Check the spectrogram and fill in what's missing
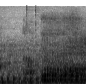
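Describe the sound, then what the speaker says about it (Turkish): A dog sound plays from a mob head in a Minecraft mod, a short loud growling bark-like burst that lasts about a second with no voices over it. "Bu köpek sesi çıkartıyor."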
